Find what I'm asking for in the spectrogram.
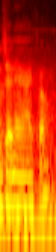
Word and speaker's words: Jhené Aiko: Oh, Jhené Aiko.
